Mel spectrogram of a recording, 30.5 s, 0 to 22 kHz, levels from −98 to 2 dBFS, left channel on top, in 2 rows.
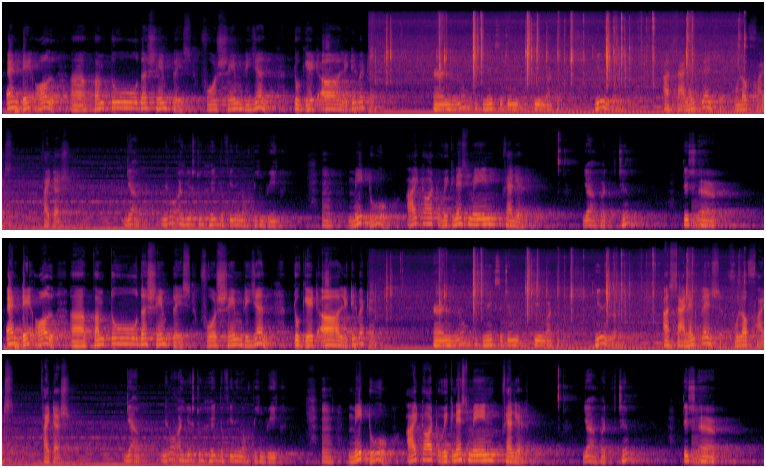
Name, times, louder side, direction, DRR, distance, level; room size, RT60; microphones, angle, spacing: voice 1, 0.1-3.8 4.0-7.5 12.9-15.4 16.0-16.6 21.4-21.9 22.2-23.0 23.3-25.7 29.1-29.2, right 3 dB, 70° right, 12 dB, 0.9 m, -37 dB
sound 1, 7.3-14.9, left 6 dB, 20° left, 0.5 m, -43 dB
voice 2, 8.6-11.2 11.8-12.5 17.6-18.1 18.4-20.8 26.9-27.9 28.9-29.6, equal, 20° right, 10 dB, 0.8 m, -40 dB
sound 2, 10.0-20.3, equal, 5° left, 1.2 m, -51 dB
24.5 x 19.5 x 7.7 m, 2.6 s
head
